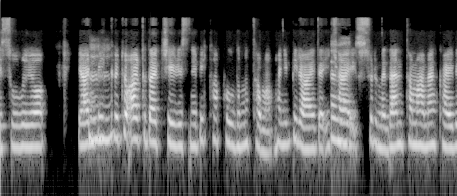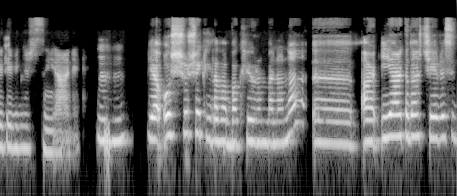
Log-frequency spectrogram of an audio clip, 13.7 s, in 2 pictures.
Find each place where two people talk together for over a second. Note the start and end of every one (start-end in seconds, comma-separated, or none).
none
